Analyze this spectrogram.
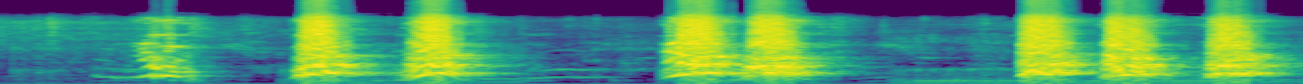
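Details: Three-year-old female Doberman Pinscher named Maxie barking indoors, angry at a foster puppy: loud, broadband barks mostly in pairs, with short gaps between pairs and faint whining or tonal sounds in the background.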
